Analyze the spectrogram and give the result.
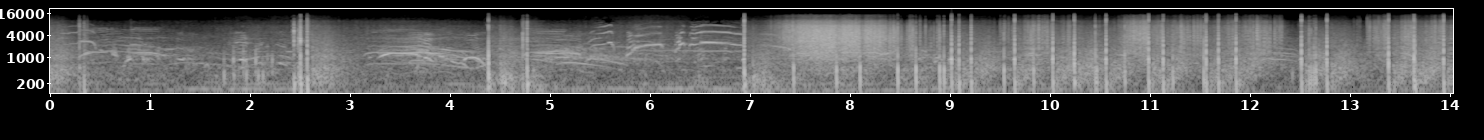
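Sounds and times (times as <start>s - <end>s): fireworks popping and crackling: 0.0s - 0.6s, 1.7s - 3.1s, 4.4s - 5.1s, 6.9s - 14.0s
firework hissing burst: 6.9s - 14.0s.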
